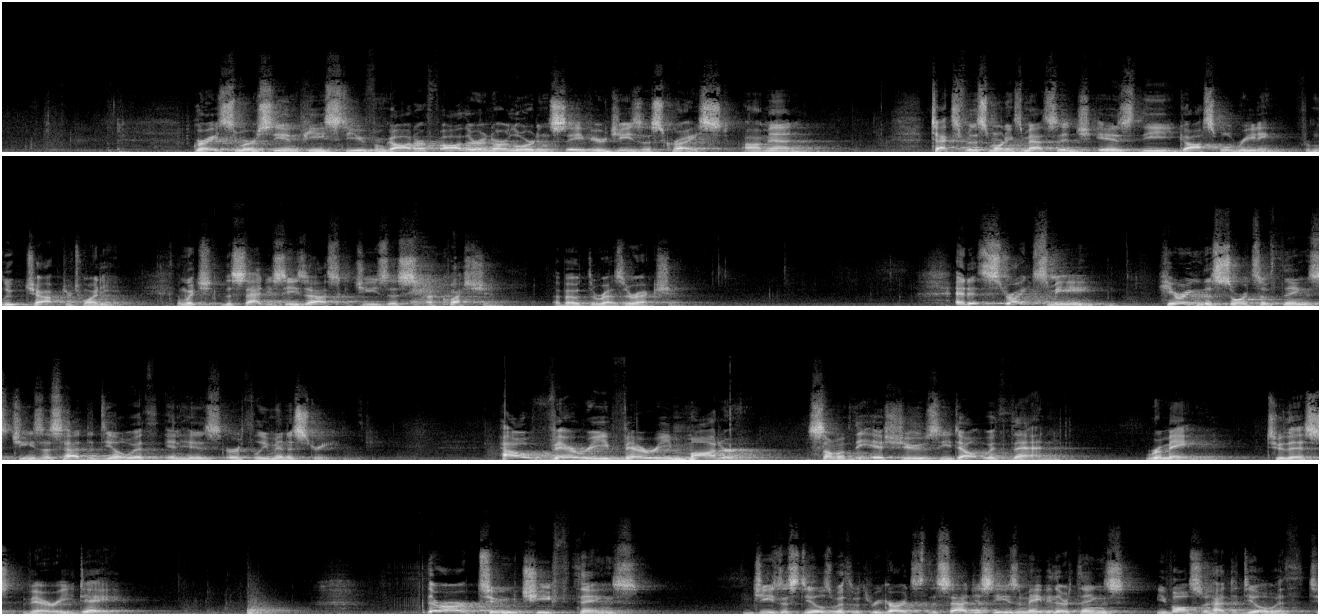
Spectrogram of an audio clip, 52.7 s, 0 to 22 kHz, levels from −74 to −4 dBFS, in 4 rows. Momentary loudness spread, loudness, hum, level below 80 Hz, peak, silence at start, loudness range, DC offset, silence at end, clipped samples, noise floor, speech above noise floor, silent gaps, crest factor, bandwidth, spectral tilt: 14 LU; -18 LUFS; none; -44 dBFS; 0 dBFS; 0.05 s; 5 LU; under 0.1%; 0 s; under 0.1%; -46 dBFS; 27 dB; none; 18 dB; 14.5 kHz; -4 dB/octave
